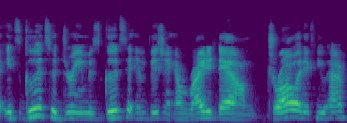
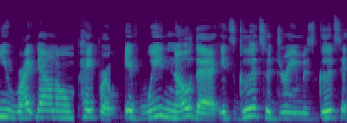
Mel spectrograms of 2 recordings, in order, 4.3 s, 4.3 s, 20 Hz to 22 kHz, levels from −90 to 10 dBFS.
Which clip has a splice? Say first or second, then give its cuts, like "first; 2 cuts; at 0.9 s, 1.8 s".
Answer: second; 1 cut; at 1.3 s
